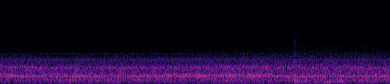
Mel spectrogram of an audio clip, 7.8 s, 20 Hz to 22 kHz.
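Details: Stagecoach London North bus SLN 82060 on night route N199 near Catford: a steady fixed-pitch tone around 400 Hz hums over the bus noise without changing. Constant-pitch whine, source unknown.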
